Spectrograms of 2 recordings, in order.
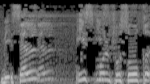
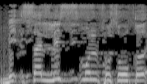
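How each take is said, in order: First: The 'i' of 'ismu' is sounded as a separate vowel. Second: The 'i' of 'ismu' is dropped into 'lismu'. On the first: The speaker calls it wrong. "നമ്മളൊക്കെ ഓതാറുള്ളത് തെറ്റായിട്ടാണ്" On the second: The speaker calls it right. "ഓതേണ്ടത് യഥാർത്ഥത്തിൽ"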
